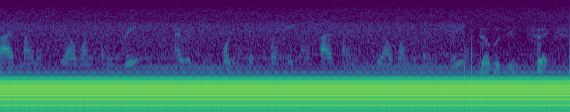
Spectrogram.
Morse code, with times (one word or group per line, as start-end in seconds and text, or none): none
